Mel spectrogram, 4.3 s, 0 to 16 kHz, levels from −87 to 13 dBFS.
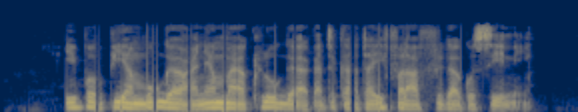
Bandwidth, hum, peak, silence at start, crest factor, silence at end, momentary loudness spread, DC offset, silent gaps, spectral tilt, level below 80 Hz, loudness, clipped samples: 8 kHz; none; -4 dBFS; 0.5 s; 16 dB; 0.35 s; 7 LU; under 0.1%; none; -5.5 dB/octave; -40 dBFS; -20 LUFS; under 0.1%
